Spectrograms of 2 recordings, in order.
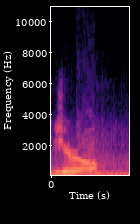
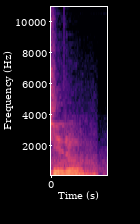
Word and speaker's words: Jeroen: Is it Jerome? Yeah, let me check. I think it's Jeroen. If I remember correctly, it should be Jeroen de Wit.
